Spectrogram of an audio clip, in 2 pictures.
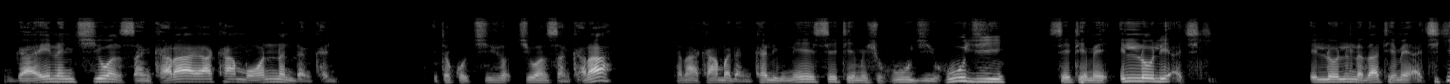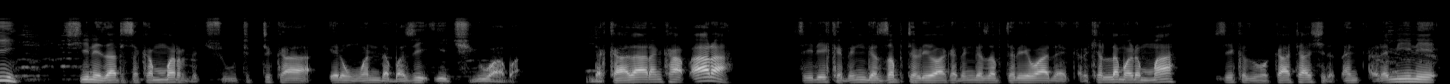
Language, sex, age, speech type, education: Hausa, male, 46-60, spontaneous, tertiary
